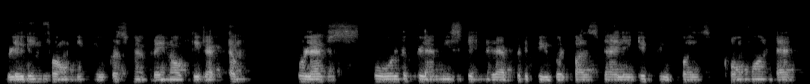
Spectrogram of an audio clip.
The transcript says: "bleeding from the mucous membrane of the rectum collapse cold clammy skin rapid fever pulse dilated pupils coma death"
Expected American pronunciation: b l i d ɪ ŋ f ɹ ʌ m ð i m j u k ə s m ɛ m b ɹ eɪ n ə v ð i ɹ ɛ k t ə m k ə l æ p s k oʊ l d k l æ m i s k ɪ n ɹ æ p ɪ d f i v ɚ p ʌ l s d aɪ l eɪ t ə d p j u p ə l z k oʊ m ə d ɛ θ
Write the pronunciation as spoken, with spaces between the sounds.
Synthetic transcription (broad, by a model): b l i d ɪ ŋ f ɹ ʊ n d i m j u k ə s m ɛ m ɹ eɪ n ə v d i ɹ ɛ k t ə m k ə l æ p s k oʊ l d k l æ m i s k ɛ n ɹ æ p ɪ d p i p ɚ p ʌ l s d aɪ l eɪ t ə d p j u p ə l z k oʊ m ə d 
